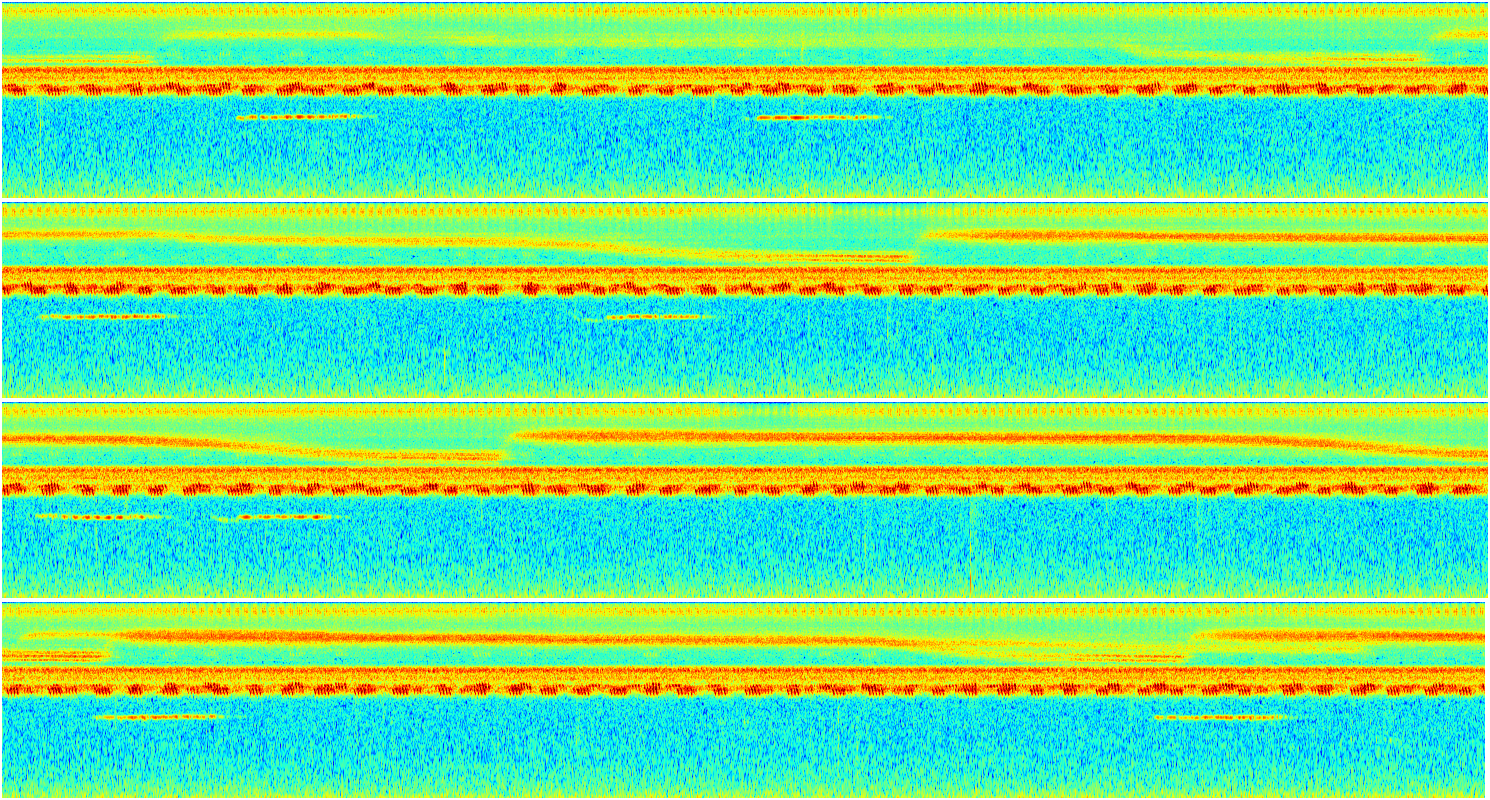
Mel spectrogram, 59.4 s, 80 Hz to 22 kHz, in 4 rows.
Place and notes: {"title": "Hualong Ln., Yuchi Township, 南投縣 - Facing the woods", "date": "2016-09-19 06:57:00", "description": "Insects called, Birds call, Cicadas cries, Facing the woods\nZoom H2n MS+XY", "latitude": "23.93", "longitude": "120.89", "altitude": "777", "timezone": "Asia/Taipei"}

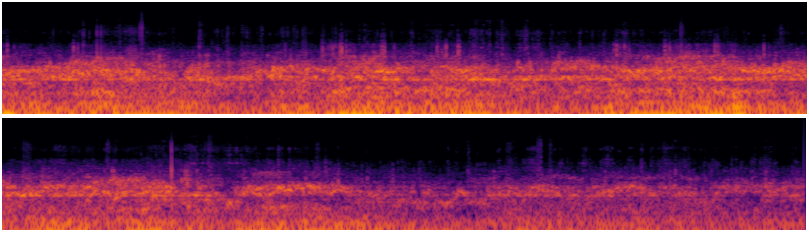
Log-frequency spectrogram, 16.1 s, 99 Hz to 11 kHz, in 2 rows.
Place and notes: {"title": "Wreck Beach Reeds - Windy Reeds", "date": "2017-02-26 16:00:00", "description": "After descending the endless steps downward and onto the beach I turned left and walked behind the sand towards a stand of Bull Reeds dancing in the wind.\nRecording is made using 2 Contact Microphones, one attached to a seperate stalk to reed.\nWhat you can hear is the internal drone of the wind passing (playing ?) through the reed. The scratching is various reeds rubbing against eachother.", "latitude": "49.26", "longitude": "-123.26", "timezone": "America/Vancouver"}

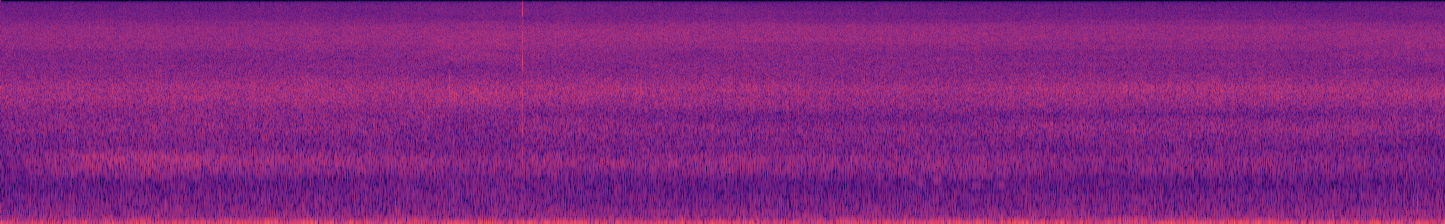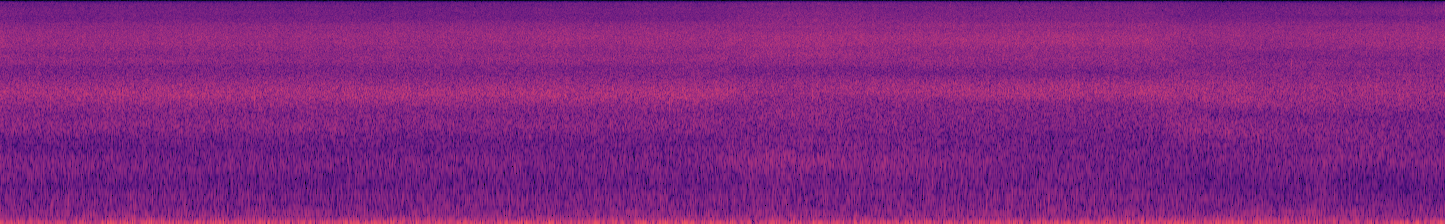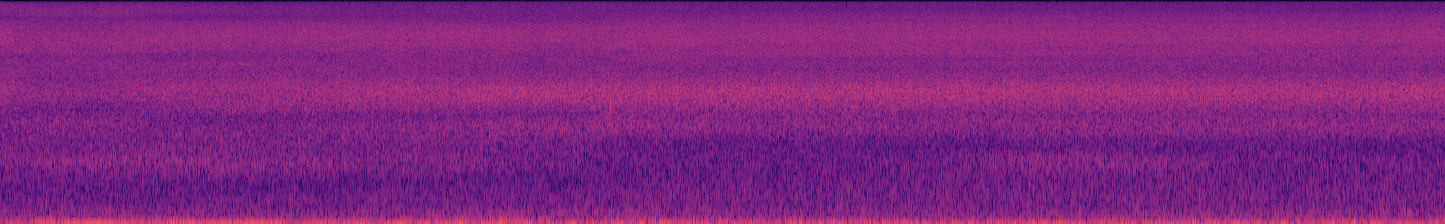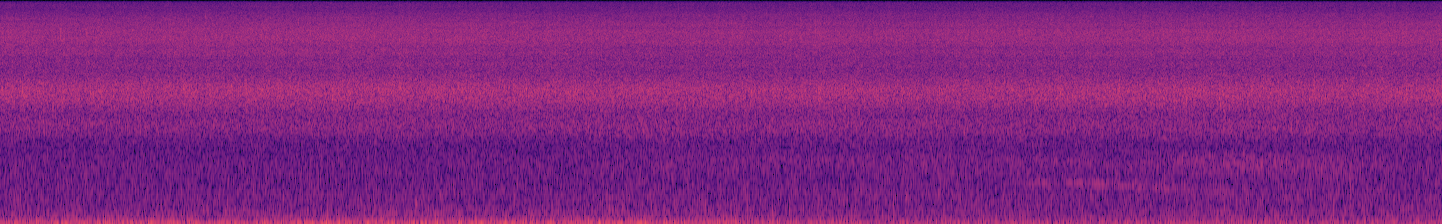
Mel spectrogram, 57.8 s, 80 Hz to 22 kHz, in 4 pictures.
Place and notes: {"title": "台大醉月湖, Taipei City - At the lake", "date": "2015-07-25 19:15:00", "description": "At the lake, A distant shout", "latitude": "25.02", "longitude": "121.54", "altitude": "17", "timezone": "Asia/Taipei"}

